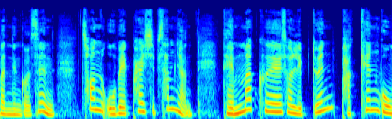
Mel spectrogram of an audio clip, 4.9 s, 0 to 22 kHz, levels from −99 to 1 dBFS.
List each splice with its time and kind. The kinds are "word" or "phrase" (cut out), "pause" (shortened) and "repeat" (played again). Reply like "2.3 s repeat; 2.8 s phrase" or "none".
none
